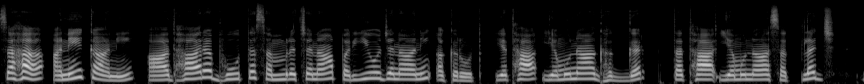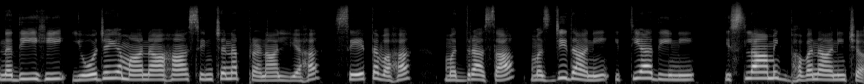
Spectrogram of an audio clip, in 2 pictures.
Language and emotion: Sanskrit, neutral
